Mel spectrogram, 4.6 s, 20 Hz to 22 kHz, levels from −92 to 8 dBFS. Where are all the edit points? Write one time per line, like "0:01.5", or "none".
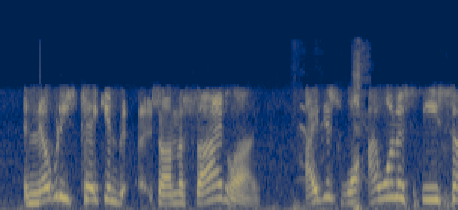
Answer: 0:01.5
